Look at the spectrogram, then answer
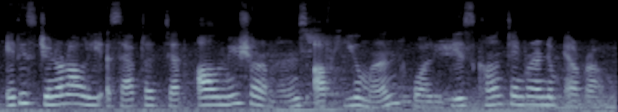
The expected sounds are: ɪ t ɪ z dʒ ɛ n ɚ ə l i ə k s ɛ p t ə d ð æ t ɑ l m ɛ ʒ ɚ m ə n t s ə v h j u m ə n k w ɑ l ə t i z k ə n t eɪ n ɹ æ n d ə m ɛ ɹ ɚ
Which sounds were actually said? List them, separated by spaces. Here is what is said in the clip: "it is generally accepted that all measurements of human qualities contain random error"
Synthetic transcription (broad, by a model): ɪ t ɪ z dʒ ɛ n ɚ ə l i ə s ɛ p t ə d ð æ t ɑ l m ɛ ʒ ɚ m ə n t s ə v h j u m ə n k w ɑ l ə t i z k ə n t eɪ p ɹ æ n d ə m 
